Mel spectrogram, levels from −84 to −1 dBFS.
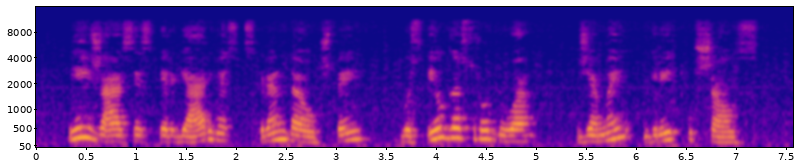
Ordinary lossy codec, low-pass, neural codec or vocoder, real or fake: MP3, 48 kbps; 14.4 kHz; none; real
